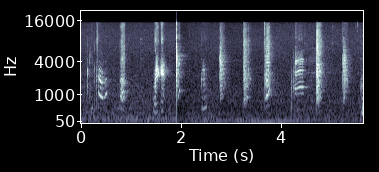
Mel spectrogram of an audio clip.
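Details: Three-year-old male pet budgerigar in Mie Prefecture, Japan, which talks in Kansai dialect and converses with its owner, replying with words like tea and ate; a series of short, harmonic chattering vocal bursts about every half second, with the owner's voice nearby.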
